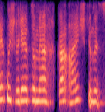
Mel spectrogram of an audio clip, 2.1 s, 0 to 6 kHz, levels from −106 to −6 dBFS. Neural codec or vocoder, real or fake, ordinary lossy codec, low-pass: codec, 24 kHz, 1.5 kbps, HILCodec; fake; Opus, 32 kbps; 5.4 kHz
